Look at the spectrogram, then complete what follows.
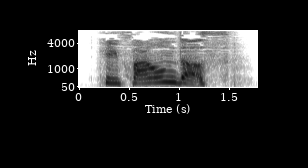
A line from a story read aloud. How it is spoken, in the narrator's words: moaned Sergei, his voice ragged with fear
